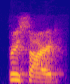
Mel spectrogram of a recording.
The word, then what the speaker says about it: Broussard: or correct me by Meredith Bruce or is that how you pronounce that Broussard Broussard okay and then automating inequality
